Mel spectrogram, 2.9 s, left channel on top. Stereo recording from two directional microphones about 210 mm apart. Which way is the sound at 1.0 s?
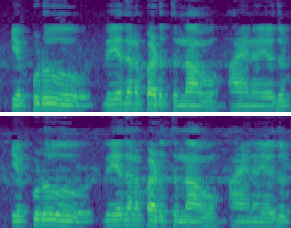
15° left (ahead or behind).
